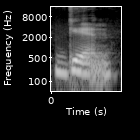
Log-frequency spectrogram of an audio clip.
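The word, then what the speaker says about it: gangue: ores are called gen g-a-n-g-u-e pronunciation is gain what is gain ores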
